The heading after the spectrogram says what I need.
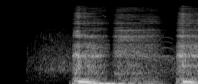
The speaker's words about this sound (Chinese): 沉重的喘息声传来，大汗淋漓的云舒从噩梦中被惊醒。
